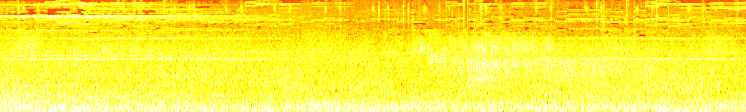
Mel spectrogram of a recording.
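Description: A low, throbbing electric hum drones steadily.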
